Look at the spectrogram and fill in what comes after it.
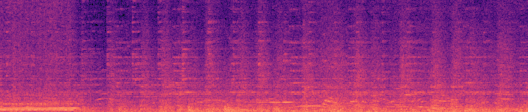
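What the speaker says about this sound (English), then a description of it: "We're now pulling into the Congo train station." The Serengeti Express train at Busch Gardens Tampa rumbles and clatters steadily as it pulls into a station, with a brief horn tone near the start and a voice talking over it.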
